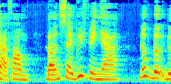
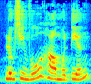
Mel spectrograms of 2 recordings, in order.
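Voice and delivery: usual speaking voice

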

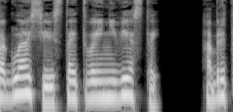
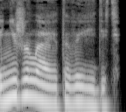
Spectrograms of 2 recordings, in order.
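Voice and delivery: plain reading voice

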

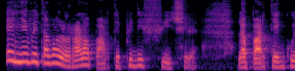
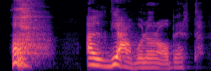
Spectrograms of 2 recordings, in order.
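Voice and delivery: louder, slow, forceful curse; violent exclamation; 2 semitones lower, 8 dB louder, slower than usual. Acted. Ingram cursing Robert in front of Ingeborg, violent. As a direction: spit it out with violence. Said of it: "esclamò lui con violenza".

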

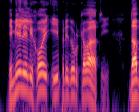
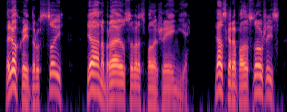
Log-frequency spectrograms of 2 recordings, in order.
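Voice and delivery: ordinary delivery, nothing marked

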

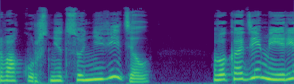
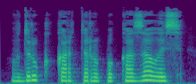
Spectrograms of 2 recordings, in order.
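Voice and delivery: ordinary delivery, nothing marked

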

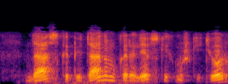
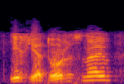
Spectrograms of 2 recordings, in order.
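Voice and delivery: higher-pitched startled outburst; raised, anxious exclamation; alarmed exclamation; 6 semitones higher, 3 dB louder than usual. A narrator's reading. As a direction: blurt it out in alarm. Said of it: "воскликнула миледи, чувствуя, что вся холодеет от страха".

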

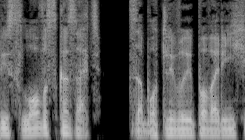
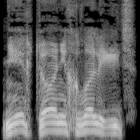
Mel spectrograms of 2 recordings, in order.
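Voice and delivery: stern cutoff; 7 semitones higher, slower than usual. A narrator's reading. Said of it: "сурово отрезал крабогном".

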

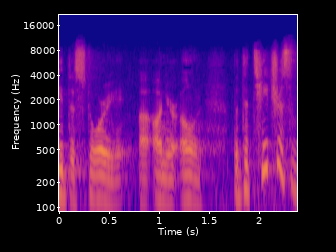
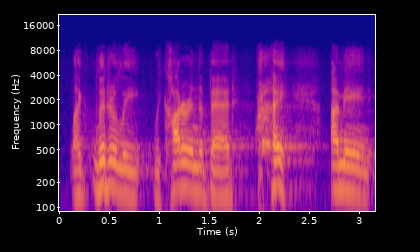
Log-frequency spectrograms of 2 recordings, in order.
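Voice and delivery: ordinary talk, nothing marked

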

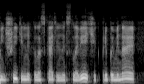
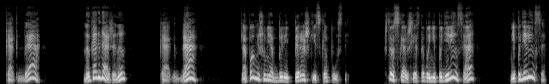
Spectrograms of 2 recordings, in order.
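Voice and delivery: taunting; 7 semitones higher than usual. A narrator's reading. Fedchenko reproaches Arap heatedly.

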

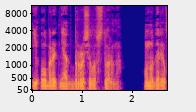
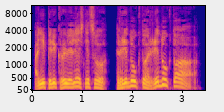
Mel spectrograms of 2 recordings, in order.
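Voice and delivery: higher, much louder battle cry; shouted spell; 8 semitones higher, 8 dB louder than usual. A narrator's reading. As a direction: yell the spell over the fight. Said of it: "чей-то голос прокричал". (крик заклинания, громко и высоко)

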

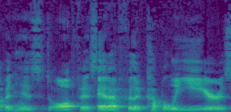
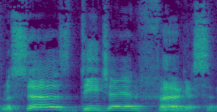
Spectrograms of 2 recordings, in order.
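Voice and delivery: reading a listener's letter in a hammed-up British accent; 3 semitones higher than usual. Podcast host reads British listener's letter aloud, mock British accent. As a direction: put on a jolly English accent, pitched up. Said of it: "try saying the word fellas in my accent".

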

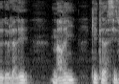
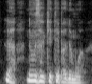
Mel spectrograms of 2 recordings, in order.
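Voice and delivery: louder, higher-pitched cry; raised voice, pitched up; 5 semitones higher, 6 dB louder than usual. A narrator's reading. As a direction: call out urgently to wave off concern. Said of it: "cria-t-elle".

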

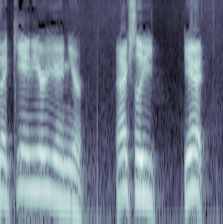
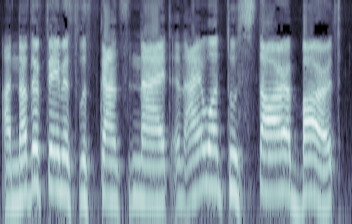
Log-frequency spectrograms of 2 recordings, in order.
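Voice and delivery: Fez. Acted. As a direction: draw it out in a put-on foreign voice. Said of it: "it's Fez here".

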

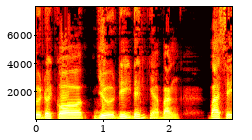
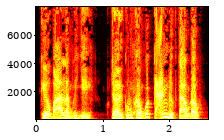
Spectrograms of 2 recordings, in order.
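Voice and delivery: raised, fast brush-off; angry defiance; 6 semitones higher, 5 dB louder, much faster than usual. A narrator's reading. Ba Xị shakes off Tùng and refuses restraint, angry. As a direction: snap back louder and higher.

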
